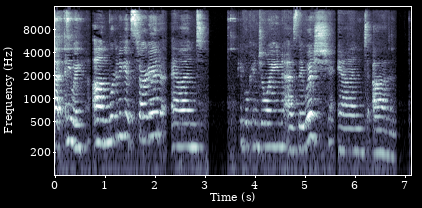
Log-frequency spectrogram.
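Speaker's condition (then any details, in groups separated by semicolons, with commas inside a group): No condition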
